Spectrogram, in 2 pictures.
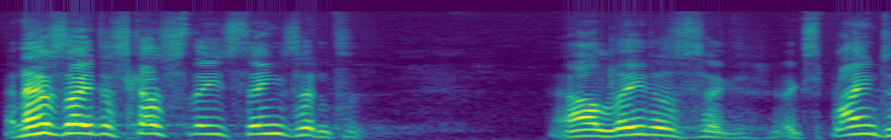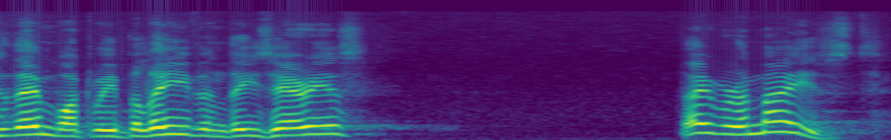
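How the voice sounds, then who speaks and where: A man in his eighties, his voice a little high for a man, sits at a table in a church sanctuary delivering a history lecture as a pastor. He recalls events in steady, measured storytelling with some self-corrections, and the room adds long, lingering reverb.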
